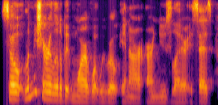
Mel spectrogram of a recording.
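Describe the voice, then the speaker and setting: Speaking quickly and with animation, a fifty-something woman who coaches strength and hosts delivers an emphatic motivational talk full of direct questions to the listener. Her voice sits low and has a darkish tone.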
